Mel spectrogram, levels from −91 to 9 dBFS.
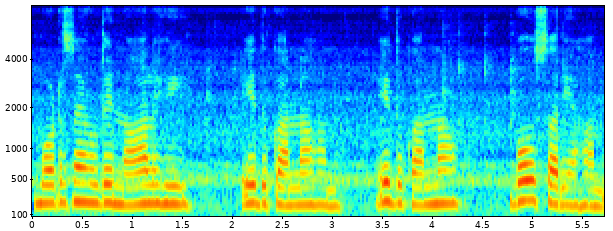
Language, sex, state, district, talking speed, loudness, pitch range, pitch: Punjabi, female, Punjab, Fazilka, 125 wpm, -16 LUFS, 195-220 Hz, 210 Hz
